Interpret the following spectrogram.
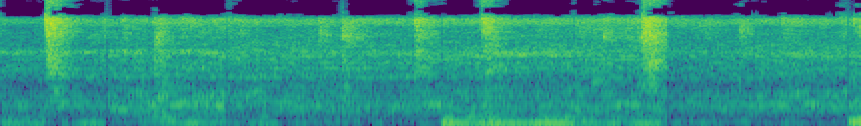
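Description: Small paper decorations being peeled off a wall by hand: a few soft ticks and rustles, with a low rumble of movement about halfway through.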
